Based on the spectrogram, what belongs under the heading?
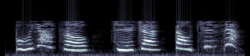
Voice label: woman; mahjong ningxia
